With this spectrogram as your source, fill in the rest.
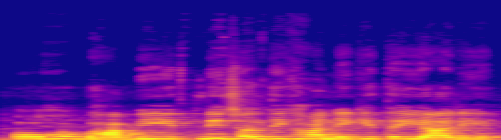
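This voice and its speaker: A woman's voice: high voice, fairly even intonation, normal speed, slight background noise, natural voice. A woman playing a young married daughter who complains in a chatty way about her strict in-laws, in a family skit. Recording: echoey room.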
